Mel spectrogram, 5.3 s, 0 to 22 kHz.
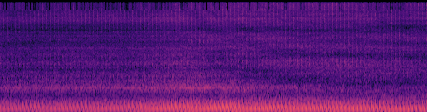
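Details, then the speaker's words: Newly installed Onan 5500 (5.5K) LP propane generator in a 2000 Newmar Kountry Aire 5th wheel, running about an hour after install and LP leak test: steady, even low hum with constant beat, no misses or knocks; normal running. "been running it for about an hour now everything seems to be doing fine now so I think that's pretty much it"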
